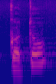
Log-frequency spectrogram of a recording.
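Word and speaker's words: 곳: probable, entre le japonais koto et le coréen kot, n'est-ce pas, qui s'écrirait kos, mais qu'on prononce kot, et elle est tout à fait probable.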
